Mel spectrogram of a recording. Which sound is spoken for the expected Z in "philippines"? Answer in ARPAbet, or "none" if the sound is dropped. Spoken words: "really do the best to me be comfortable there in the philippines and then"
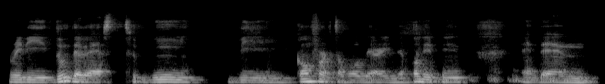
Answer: none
